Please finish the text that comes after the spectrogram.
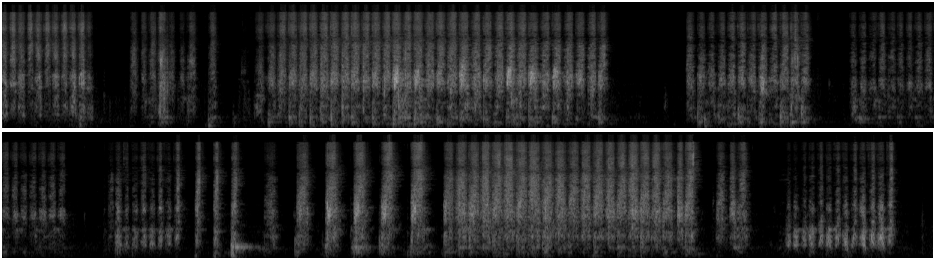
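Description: Sandpaper is rubbed with the grain over lacquered wood in long back-and-forth strokes, a close, dry rasping in bursts broken by short pauses, with some rapid quick strokes near the middle and no talking.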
